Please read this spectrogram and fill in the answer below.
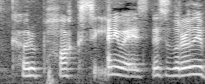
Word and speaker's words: Cotopaxi: I've always pronounced it Cotopaxi, and then my friend worked with them and she was corrected that it is Cotopaxi.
